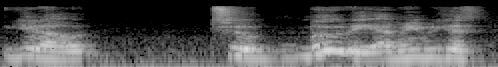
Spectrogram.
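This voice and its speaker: A man's voice: sits high, animated, moderate pace, a little mellow. A man hosting a casual discussion in an informal, opinionated way. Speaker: podcast host. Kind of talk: casual discussion of video game movies. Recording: roomy, echoing room sound.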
